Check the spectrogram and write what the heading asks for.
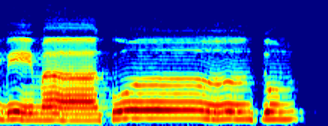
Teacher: Samarkan ikhfa hakiki di sini. Nak kata nun pun tidak, ta pun tidak, dengan kadar panjang 2 harakat.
